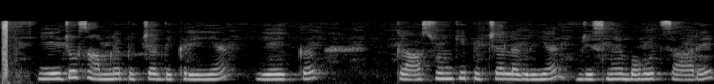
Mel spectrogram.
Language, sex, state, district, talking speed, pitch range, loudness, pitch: Hindi, female, Punjab, Pathankot, 160 wpm, 235-260 Hz, -24 LUFS, 250 Hz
